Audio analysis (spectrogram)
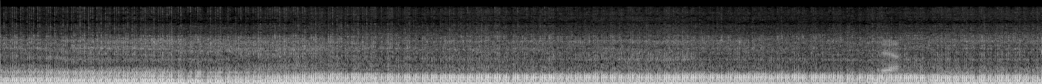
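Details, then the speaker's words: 30-year-old 1995 Honda CBR 600F3 with a new louder exhaust and dB cutter, warming up in the garage. Loud throaty exhaust with a steady deep beat and even firing through idle and blips, no knocks; normal idle and revving. "it's definitely a lot louder pipe, that is for sure. Sounds good though, sounds healthy."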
